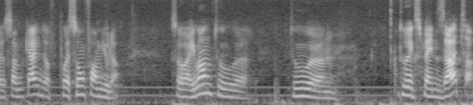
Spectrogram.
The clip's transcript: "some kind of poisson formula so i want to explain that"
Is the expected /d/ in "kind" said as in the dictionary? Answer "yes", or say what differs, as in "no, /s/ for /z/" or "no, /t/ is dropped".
yes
